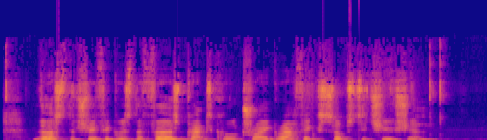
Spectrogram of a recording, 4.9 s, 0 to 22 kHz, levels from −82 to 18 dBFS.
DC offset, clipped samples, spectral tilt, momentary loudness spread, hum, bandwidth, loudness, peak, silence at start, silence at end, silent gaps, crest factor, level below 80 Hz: under 0.1%; under 0.1%; -3 dB/octave; 7 LU; none; 16.5 kHz; -14 LUFS; 0 dBFS; 0.05 s; 0.45 s; none; 16 dB; -42 dBFS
